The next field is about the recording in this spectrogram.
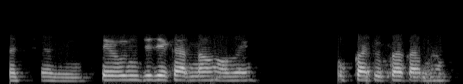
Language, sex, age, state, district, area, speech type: Punjabi, female, 45-60, Punjab, Mohali, urban, conversation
